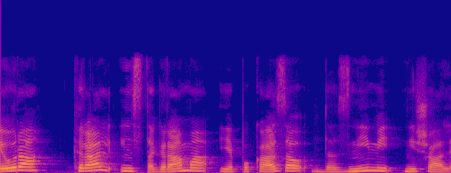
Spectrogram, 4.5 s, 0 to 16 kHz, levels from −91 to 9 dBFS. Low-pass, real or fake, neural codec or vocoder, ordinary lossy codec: 10.8 kHz; real; none; AAC, 64 kbps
